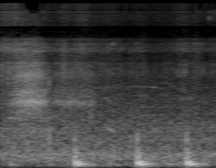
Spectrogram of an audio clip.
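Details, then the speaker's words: Car rear suspension rocked by hand: three dull, separate thumps about half a second apart; knock heard from the rear strut area, shock rod not transmitting it, cause unconfirmed. "достаточно немножко его покачать у"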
